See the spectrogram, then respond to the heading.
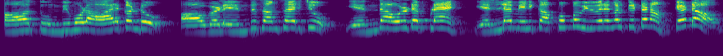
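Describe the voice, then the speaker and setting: A woman's voice: extremely high pitch, fast, sharp tone, full character voice. A woman voicing a scheming, bossy mother who gives her daughters orders in a cartoon serial. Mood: commanding. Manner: commanding.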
